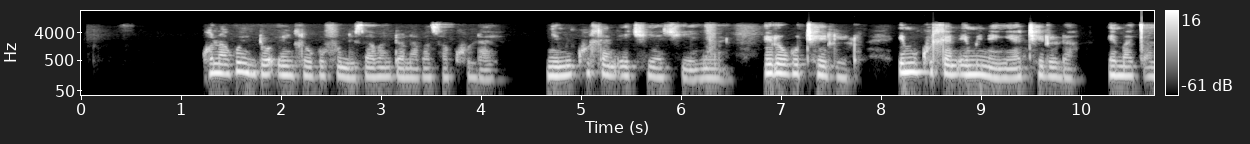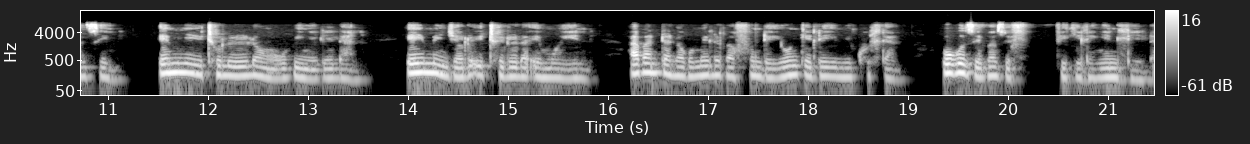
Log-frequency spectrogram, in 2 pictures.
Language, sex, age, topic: North Ndebele, male, 36-49, education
